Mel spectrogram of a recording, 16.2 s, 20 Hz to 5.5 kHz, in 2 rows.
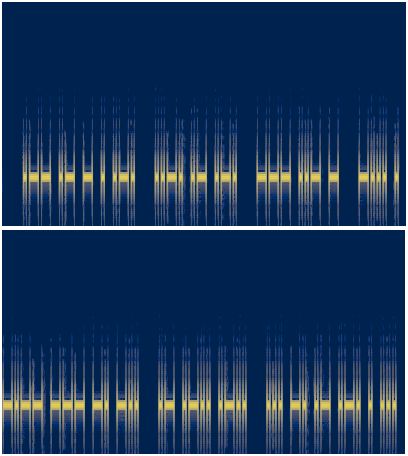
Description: Morse code, heard as a keyed tone, about 20 wpm, 600 Hz. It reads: WATER FAR OUT BEYOND ALL SNARES
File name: the old man and the sea / the old man and the sea part 1 20wpm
